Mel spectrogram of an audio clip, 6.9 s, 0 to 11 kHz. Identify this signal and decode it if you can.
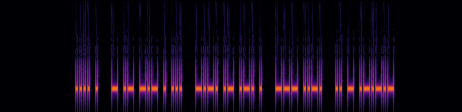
Morse code, heard as a keyed tone, about 40 wpm, 700 Hz. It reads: HE TAKES CARE OF IT.
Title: Additional Easy Phrases 40wpm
